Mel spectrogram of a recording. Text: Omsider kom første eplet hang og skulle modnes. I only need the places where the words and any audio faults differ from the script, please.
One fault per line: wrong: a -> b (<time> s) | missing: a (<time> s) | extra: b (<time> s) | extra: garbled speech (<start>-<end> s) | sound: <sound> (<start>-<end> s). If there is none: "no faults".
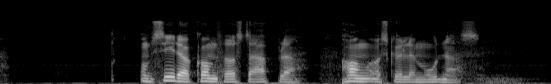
no faults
